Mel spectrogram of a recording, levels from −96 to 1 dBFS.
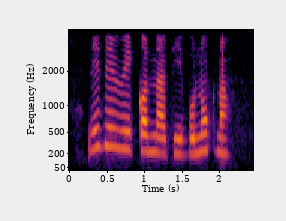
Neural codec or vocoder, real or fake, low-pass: none; real; 3.6 kHz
